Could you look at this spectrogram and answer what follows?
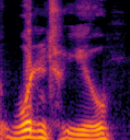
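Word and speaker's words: Woody'n You: It's pronounced Wouldn't You, but at the same time, the Woody part is a tribute by Dizzy Gillespie to Woody Herman and his band.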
